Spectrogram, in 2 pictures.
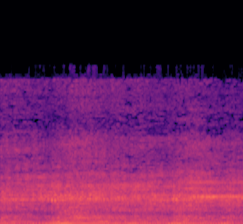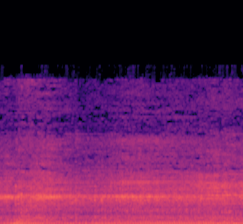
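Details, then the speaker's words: Motorcycle idling after engine rebuild: harsh metallic rattle and faint high whine over the exhaust, noise changes when the clutch lever is pulled; clutch-side gear timing noise, gears meshed a tooth out, to be fixed from the clutch side. "ठीक है तो यही problem है engine band कर दीजिए इसकी colours दबाने पर कुछ हंसना किस की आवाज खत्म हो जा रही है"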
